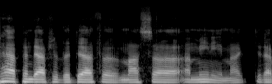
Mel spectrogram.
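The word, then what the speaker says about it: Mahsa Amini: That was uh that happened after the death of Masa Amini. Am I did I pronounce her name right?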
